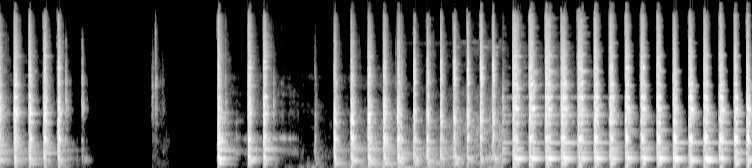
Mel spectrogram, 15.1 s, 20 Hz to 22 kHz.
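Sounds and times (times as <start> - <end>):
hammer striking metal pot: 6.7 - 15.0.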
